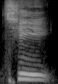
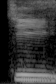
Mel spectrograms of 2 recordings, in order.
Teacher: ছি মানে বাতাস বেরোবে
